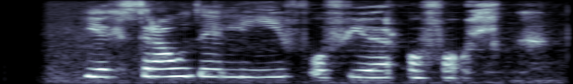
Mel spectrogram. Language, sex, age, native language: Icelandic, female, 11, Icelandic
